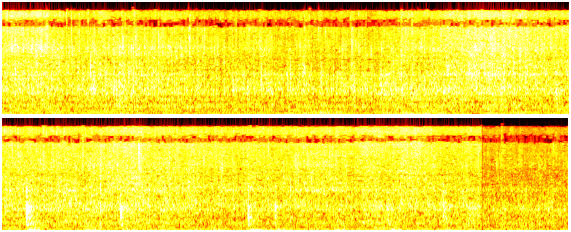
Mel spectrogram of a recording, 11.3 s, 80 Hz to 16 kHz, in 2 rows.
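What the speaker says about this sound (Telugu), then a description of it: "ఒక 2 పచ్చిమిర్చి సన్నగా కట్ చేసుకొని కొంచెం ఫ్రై చేసుకుందాం" Green chillies and tomato frying in a pan, a steady dense sizzle running throughout with faint crackles, close and even in level.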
